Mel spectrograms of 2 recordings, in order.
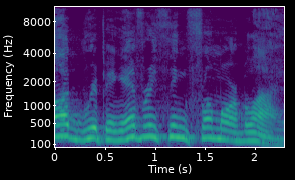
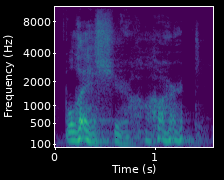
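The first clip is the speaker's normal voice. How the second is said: sarcastic bless your heart; 4 semitones lower, 8 dB quieter, much slower than usual. Shown as a demonstration. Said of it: "It's all in the voice inflection".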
